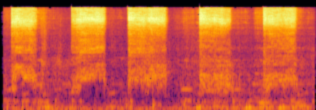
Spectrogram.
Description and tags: Parrot screaming
parrot has issues - screams at me
pet, pets, parrot, screams, panska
